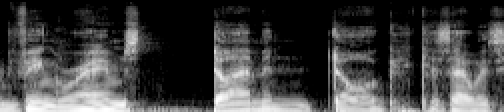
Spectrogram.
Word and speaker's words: Ving Rhames: Is that how you say his name? – Yeah, Ving Rhames.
